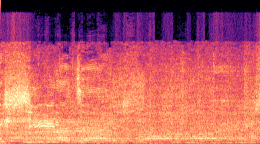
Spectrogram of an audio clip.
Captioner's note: cheering and Applause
